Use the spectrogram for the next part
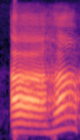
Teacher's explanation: Ada pangkal tenggorokan. Di sini keluar huruf hamzah dan ha.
